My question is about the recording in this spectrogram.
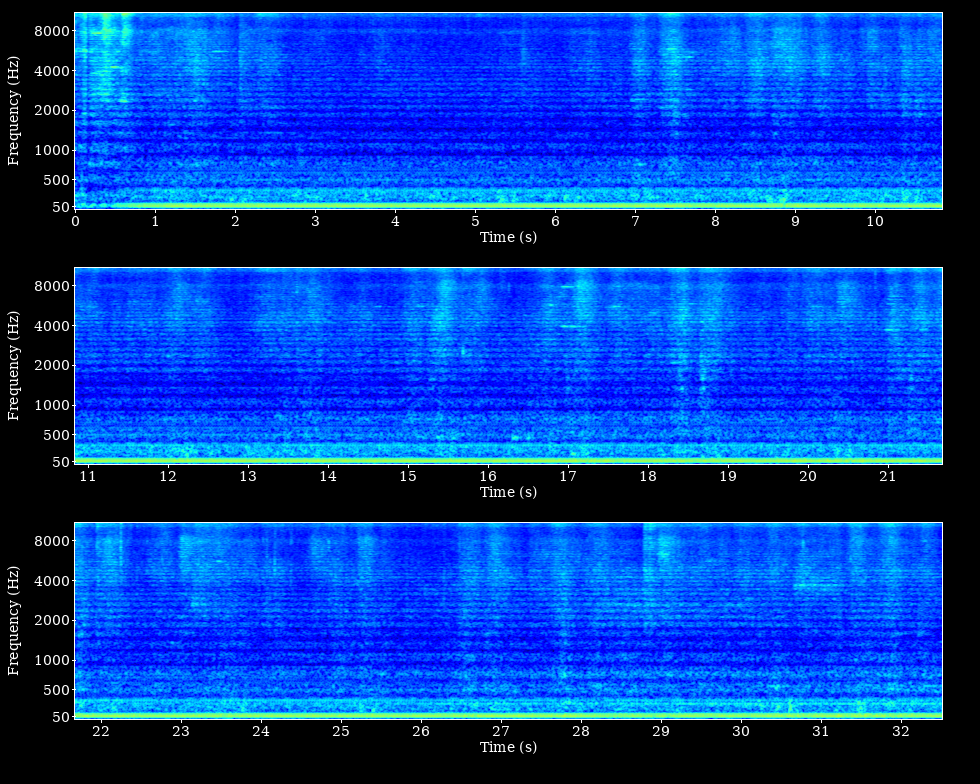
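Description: Steady low rumble of a passenger train running, heard from inside the carriage; it comes up about half a second in and then holds even.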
